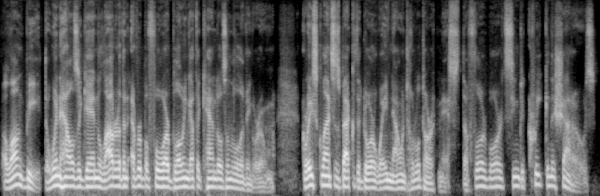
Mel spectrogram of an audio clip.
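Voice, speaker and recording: A man reading stage directions as a narrator at a script table read, in a terse, measured dramatic style. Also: mid-range voice, lively intonation, a little mellow, no room sound, clean studio sound.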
